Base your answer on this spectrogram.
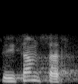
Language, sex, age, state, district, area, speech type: Hindi, male, 18-30, Uttar Pradesh, Mirzapur, rural, conversation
